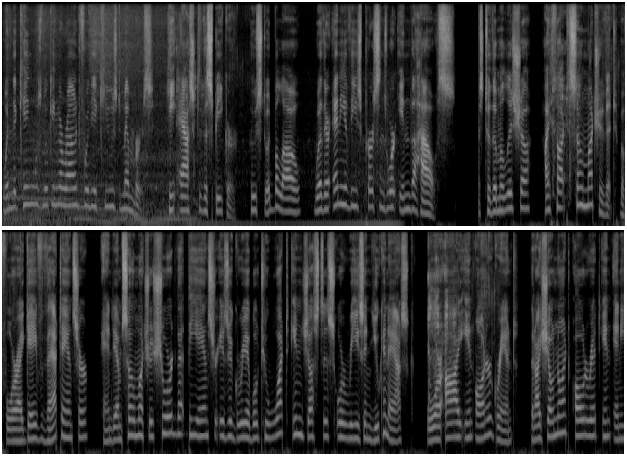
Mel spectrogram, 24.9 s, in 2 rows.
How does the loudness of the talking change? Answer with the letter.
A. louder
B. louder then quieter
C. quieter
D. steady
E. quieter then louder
D.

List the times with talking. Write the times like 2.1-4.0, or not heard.
0.0-24.8.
